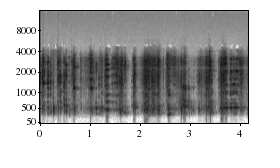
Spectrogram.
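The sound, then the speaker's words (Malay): The radio show Mrs. Makeover with a DJ plays steadily on EFM, a voice talking continuously through a thin, tinny, band-limited sound, moderately loud with no other noises around it, discussing halal certification for food products of SME and B40 entrepreneurs. “Cik Sal nak masuk kejap nak dengar radio show ni.”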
